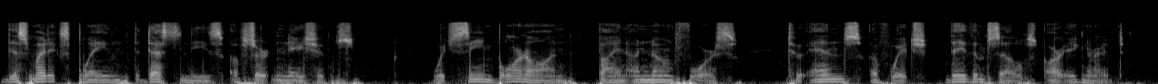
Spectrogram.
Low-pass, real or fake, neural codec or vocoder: 7.2 kHz; fake; codec, 16 kHz, 4 kbps, FreqCodec, larger model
